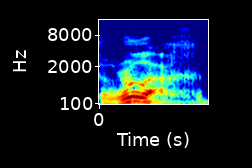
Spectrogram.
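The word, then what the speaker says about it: רוח: For example, spirit, ruach. So it's ruach. The accent is on the U, and it's just a short A, and the A is written to the right of the chet, not straight underneath it.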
